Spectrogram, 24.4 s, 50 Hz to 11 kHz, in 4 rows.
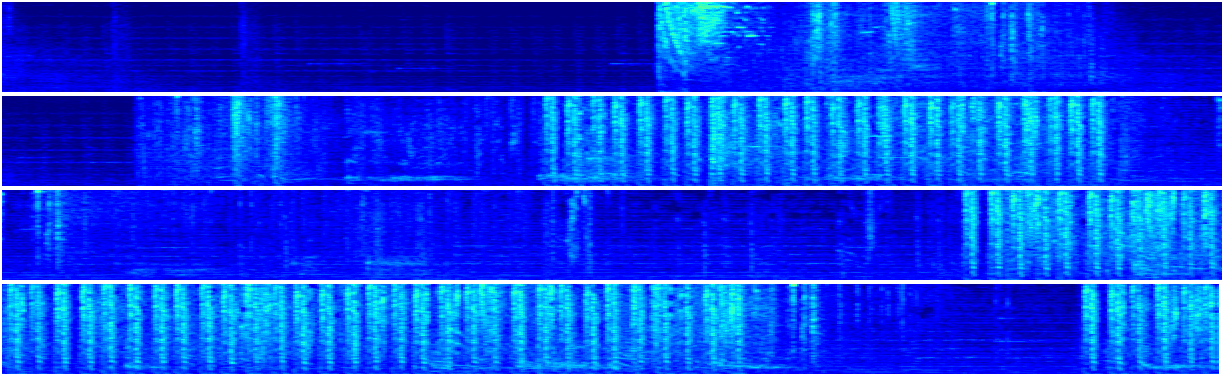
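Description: Video game combat from Mass Effect 3, with loud bursts of gunfire and fusillades layered over a dense soundtrack and explosive crashes, continuing for the whole stretch with short lulls between the barrages.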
